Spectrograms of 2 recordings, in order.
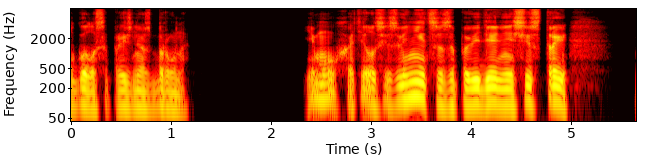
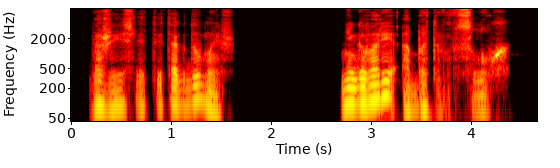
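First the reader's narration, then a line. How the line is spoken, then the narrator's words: Whispering. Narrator (Russian): зашептала Мария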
